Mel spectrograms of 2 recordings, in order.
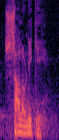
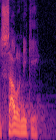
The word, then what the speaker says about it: Saloniki: They say Saloniki. They don't say that first part, so I'm going to say it like the natives do. In Saloniki.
